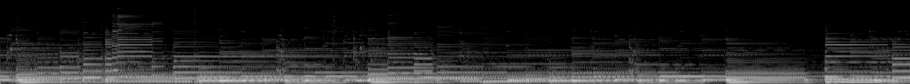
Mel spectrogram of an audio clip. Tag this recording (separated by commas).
Music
